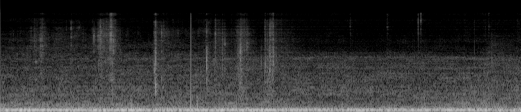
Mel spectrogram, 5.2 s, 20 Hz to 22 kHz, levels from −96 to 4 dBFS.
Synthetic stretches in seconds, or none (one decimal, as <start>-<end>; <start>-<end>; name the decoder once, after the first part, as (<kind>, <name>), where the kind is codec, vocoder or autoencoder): 2.1-5.2 (codec, SNAC)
